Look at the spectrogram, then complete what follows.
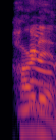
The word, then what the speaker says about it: Hardin: I'm thrilled to be here with non-fiction development producer Hardon. That is how you say your name, right? All these years. I've always wondered. No, it's not hard on Harden.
